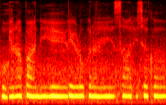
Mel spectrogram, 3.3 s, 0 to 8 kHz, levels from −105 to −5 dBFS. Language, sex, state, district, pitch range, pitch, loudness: Hindi, female, Jharkhand, Jamtara, 255-265 Hz, 260 Hz, -29 LUFS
